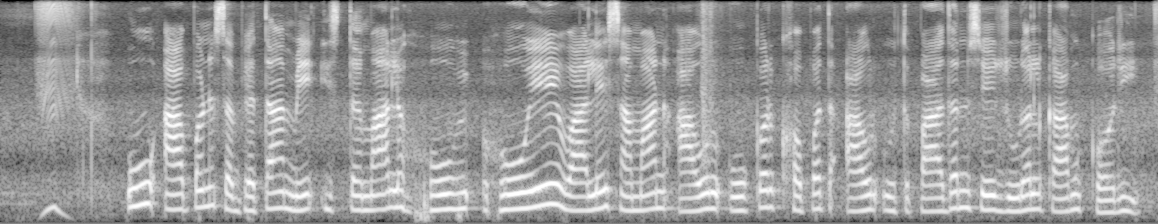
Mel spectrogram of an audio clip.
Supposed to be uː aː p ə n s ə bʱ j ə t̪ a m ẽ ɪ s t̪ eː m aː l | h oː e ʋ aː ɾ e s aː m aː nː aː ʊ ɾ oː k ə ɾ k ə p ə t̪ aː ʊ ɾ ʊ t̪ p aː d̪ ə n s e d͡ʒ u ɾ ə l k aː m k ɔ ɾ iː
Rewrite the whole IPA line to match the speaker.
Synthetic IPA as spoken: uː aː p ə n s ə bʱ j ə t̪ a m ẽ ɪ s t̪ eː m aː l | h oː e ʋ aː l e s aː m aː n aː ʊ ɾ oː k ə ɾ kʰ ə p ə t̪ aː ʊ ɾ ʊ t̪ p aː d̪ ə n s e d͡ʒ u ɽ ə l k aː m k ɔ ɾ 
